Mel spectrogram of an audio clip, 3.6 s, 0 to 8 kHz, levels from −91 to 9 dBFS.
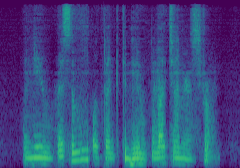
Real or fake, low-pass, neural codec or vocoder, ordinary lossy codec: fake; 7.2 kHz; codec, 44.1 kHz, 0.9 kbps, DAC; AAC, 32 kbps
